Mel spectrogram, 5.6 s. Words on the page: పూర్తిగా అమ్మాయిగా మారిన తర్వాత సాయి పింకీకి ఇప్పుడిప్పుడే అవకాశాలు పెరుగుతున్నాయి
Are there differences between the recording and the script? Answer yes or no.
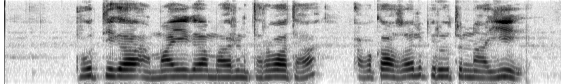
yes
